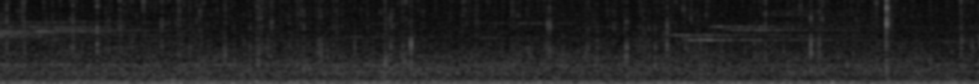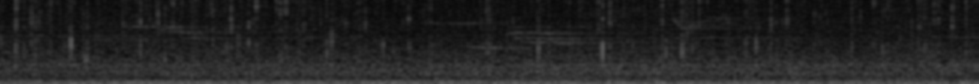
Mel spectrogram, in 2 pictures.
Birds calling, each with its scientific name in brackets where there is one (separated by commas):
Blue-headed Vireo (Vireo solitarius), Wood Thrush (Hylocichla mustelina)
